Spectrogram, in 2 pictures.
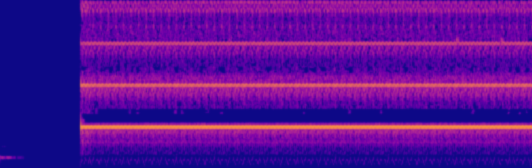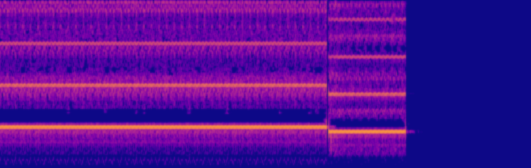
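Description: A very high-pitched synthesized note from the Taqsim keyboard instrument, held steady for about eight seconds, then dropping to a slightly lower note for under a second before it cuts off.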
